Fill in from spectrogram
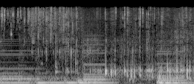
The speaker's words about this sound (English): So kick your feet up, pour your favorite drink,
